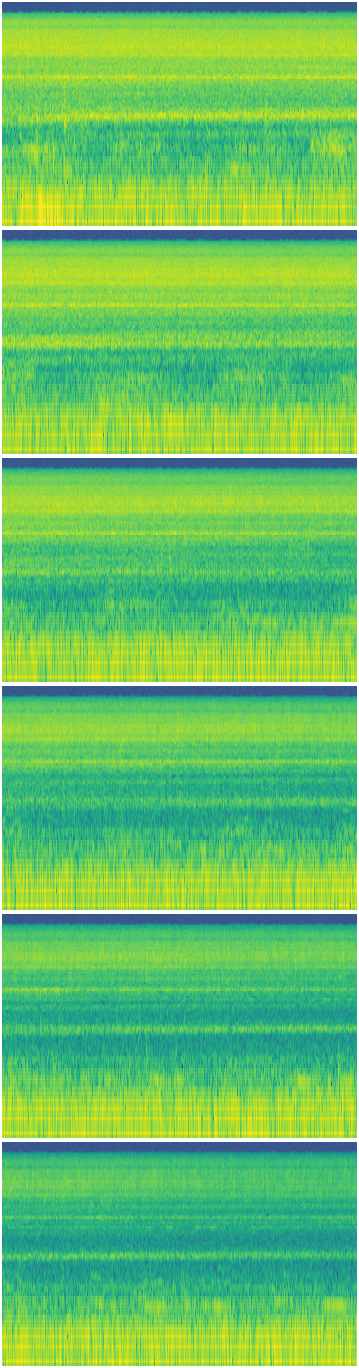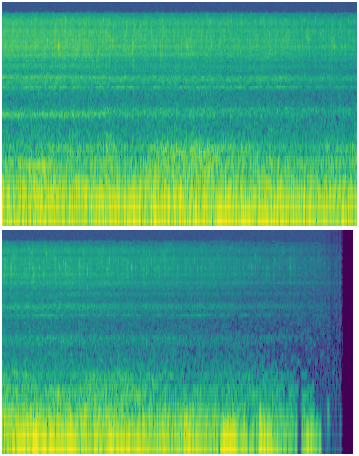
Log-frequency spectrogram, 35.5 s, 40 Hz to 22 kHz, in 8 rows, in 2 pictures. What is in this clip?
Alka Seltzer effervescent tablets sizzling
Alka-Seltzer tablets fizzing in water and fading out. Does not include the initial drop of the tablets into the water.
Recorded with a Neumann TLM 104.
water, sizzling, soda, alka-seltzer, medicine, effervescent, carbonated, sizzle, fizzle, fizz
